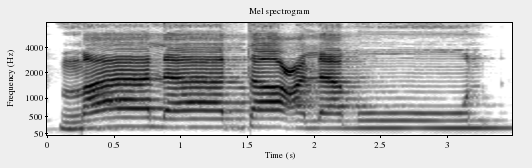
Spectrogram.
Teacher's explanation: میم کے ساتھ بھی الف مدہ ہے اور آگے لام کے ساتھ بھی الف مدہ ہے، تو دونوں کو کھینچ کر ادا کریں گے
